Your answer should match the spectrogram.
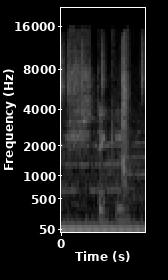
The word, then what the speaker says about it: Schticki: They did send me a card, and that's how you pronounce it, Sticky.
